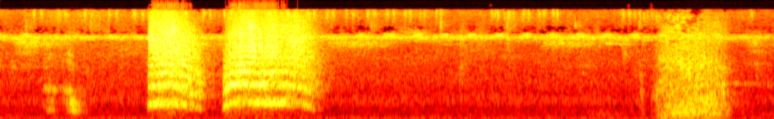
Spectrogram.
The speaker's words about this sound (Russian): Подумай и покажи, где тигр? Замечательно, это тигр.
